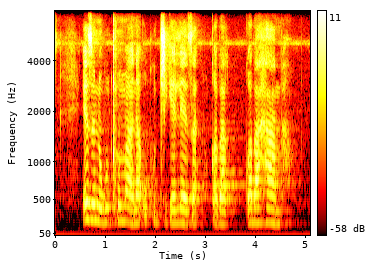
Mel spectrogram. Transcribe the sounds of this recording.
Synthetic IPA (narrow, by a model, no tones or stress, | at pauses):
ezinok̬uǃʰumana̰ʔuk̬ud̥ʒ̥ʱik̬ɛlɛza | k̬waɓahaːmbʱa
